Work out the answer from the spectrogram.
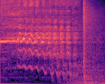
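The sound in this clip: A horse gives one loud, high, quavering whinny whose shaky pitch wobbles and trails off, then a sudden sharp percussive hit.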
